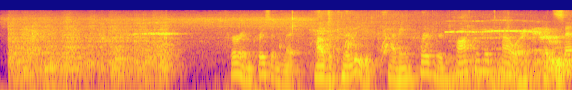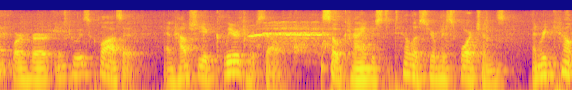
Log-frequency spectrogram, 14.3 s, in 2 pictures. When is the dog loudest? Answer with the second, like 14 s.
4 s.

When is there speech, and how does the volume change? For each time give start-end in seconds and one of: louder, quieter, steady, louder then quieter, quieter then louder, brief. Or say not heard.
2.8-14.2 steady.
